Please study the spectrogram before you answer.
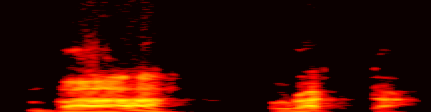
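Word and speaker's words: بَارَكْتَ: آگے ہاں جی، با رکتا، تو یہ کاف جو ہے باریک حرف ہے، تھن لیٹر ہے، تو با رکتا نہ ہو، یہاں کرکلا نہیں ہونا چاہیے، یہ جنبش نہیں ہونی چاہیے کاف کو. با رکتا اس کا صحیح تلفظ ہے با رکتا.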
